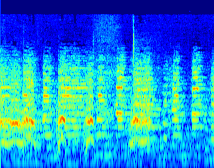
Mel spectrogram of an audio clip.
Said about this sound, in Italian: Ecco che lo sentiamo, questo simpatico cagnolone.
